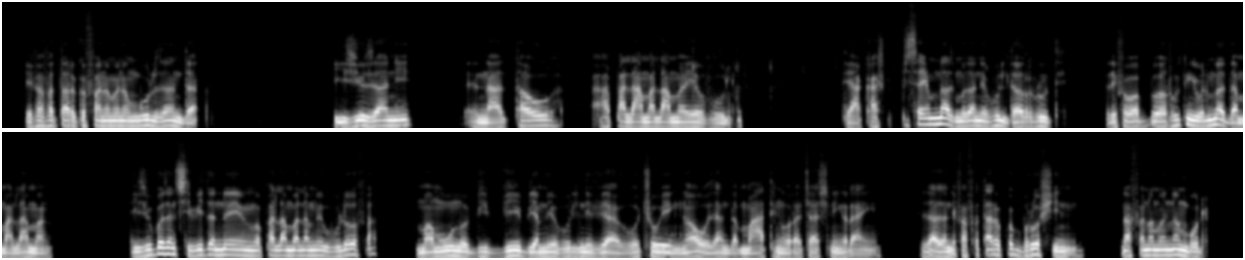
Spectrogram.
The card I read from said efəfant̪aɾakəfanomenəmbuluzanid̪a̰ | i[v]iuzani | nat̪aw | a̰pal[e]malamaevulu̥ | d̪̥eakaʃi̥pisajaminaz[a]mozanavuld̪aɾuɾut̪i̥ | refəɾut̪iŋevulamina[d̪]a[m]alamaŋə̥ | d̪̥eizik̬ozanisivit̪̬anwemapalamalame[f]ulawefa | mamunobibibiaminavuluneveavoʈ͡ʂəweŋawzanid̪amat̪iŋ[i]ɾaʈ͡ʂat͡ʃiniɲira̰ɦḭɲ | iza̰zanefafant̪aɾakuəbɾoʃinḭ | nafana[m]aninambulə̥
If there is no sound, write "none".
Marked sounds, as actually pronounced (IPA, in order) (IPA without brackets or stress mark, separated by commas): z, a, i, d̪, m, v, a, m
